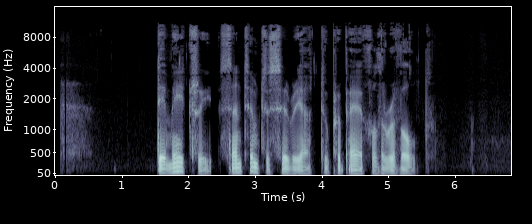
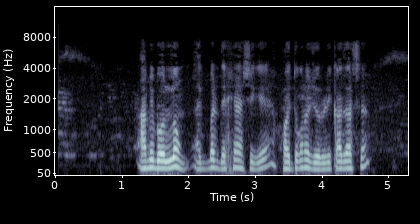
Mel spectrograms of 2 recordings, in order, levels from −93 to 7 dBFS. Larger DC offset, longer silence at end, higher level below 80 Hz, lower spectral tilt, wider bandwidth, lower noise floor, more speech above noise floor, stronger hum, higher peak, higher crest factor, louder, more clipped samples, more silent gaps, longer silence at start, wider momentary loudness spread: neither; first, 1.45 s vs 0.6 s; first, -40 dBFS vs -58 dBFS; second, -6 dB/octave vs -9 dB/octave; first, 11 kHz vs 7.2 kHz; first, -76 dBFS vs -62 dBFS; first, 55 dB vs 43 dB; neither; about the same, -2 dBFS vs -2 dBFS; about the same, 22 dB vs 20 dB; about the same, -21 LUFS vs -20 LUFS; neither; neither; second, 0.1 s vs 1.25 s; second, 9 LU vs 15 LU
